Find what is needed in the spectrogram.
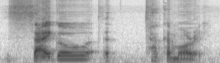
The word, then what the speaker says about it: Saigo Takamori: I'm going to pronounce the name terribly. Saigo Takamori. – Okay. – Oh, that was actually pretty good.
